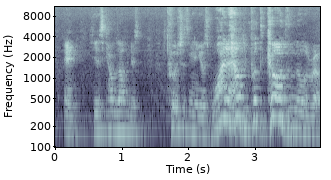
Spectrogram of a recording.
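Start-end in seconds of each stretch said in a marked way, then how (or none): 2.3-4.0 put-on loud, furious, in-your-face confrontational outburst. Retelling how a guy came up and confronted him, acting out the guy getting mad. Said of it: "just got all mad at me".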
